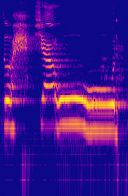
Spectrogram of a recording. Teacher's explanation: ہا کی آواز حلق سے نکالیں گے، تحشرون۔ را کو موٹا بھی پڑھیں گے، را کو کھینچ کے بھی ادا کریں گے۔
